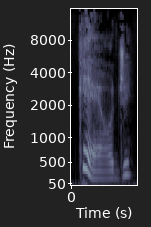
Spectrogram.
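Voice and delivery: mild call to someone below; understated shouted question. A narrator's reading. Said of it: "gridò Scrooge".

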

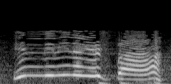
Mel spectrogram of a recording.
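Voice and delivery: "Indovina che fa?" slow and high-pitched; heightened suspense. Acted. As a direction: raise and stretch "Indovina che fa?". Repeat, raised for suspense.

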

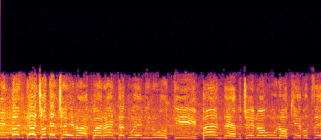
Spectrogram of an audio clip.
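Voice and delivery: loud, urgent goal update; loud report. Real, not acted. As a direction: shout the score over the crowd. Reporter breaks in loudly. (aggiornamento gridato)

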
